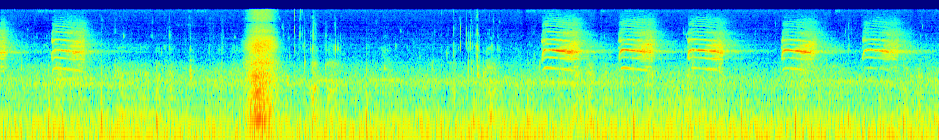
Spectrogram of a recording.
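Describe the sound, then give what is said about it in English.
A blue jay gives a few harsh, squawking calls, one early and then a quick run of similar calls in the second half, each rasping and sharp against a quiet background. “There's a blue jay calling.”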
